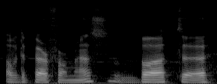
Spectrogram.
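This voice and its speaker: A man commenting casually on a game he is playing, thinking aloud in halting, restarting sentences. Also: on the low side, flat delivery, soft background music. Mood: musing. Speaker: streamer. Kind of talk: let's play commentary.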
